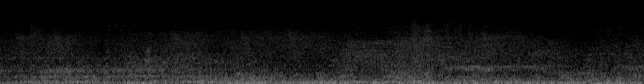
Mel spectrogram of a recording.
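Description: Magic spells whoosh and crackle in a fierce battle.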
